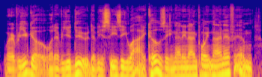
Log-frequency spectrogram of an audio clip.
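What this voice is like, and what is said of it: Radio DJ announcer voice. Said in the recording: “I get in my DJ voice.”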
